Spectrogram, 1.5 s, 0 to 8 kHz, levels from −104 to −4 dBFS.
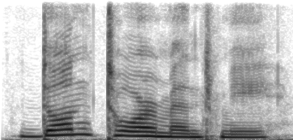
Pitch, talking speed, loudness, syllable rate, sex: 225 Hz, 125 wpm, -15 LUFS, 3.3 syllables/s, female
